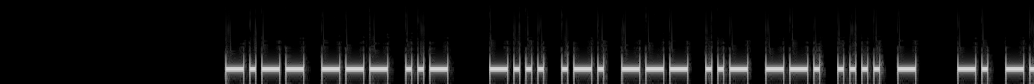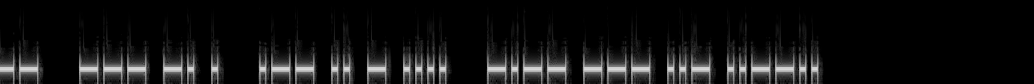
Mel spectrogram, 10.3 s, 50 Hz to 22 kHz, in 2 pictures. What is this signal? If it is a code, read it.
Morse code, heard as a keyed tone, about 40 wpm, 700 Hz. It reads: YOU BROUGHT NO ONE WITH YOU?
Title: Sentences from Top 500 Words 40wpm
